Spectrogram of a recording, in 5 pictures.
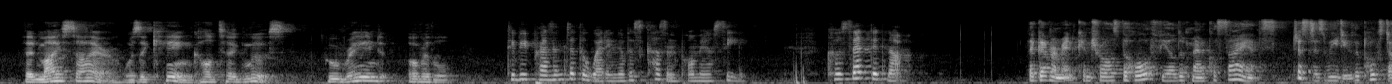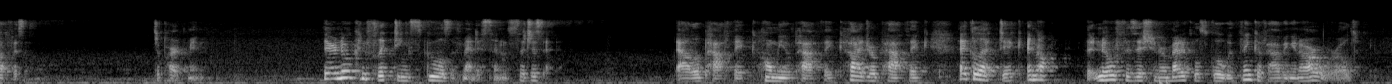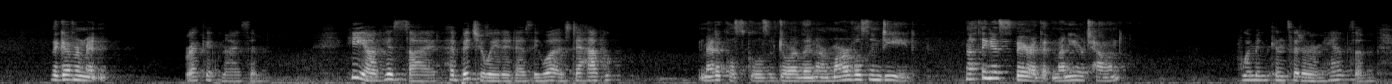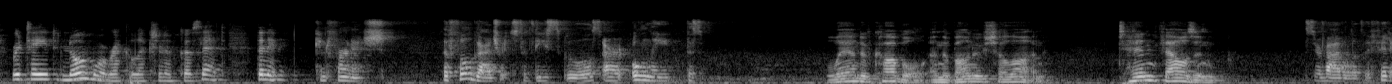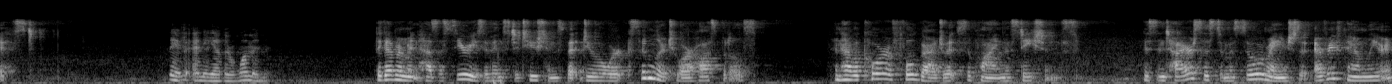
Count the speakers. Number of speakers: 3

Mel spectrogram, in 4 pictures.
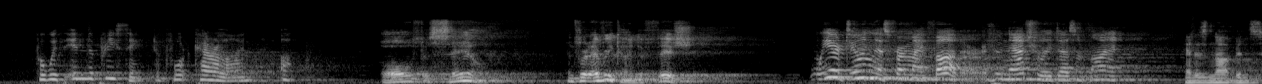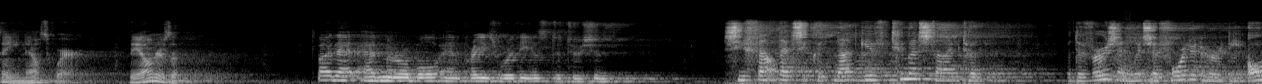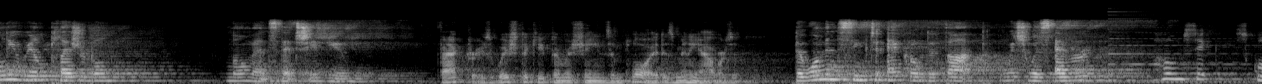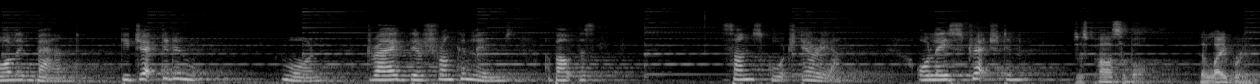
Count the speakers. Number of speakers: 6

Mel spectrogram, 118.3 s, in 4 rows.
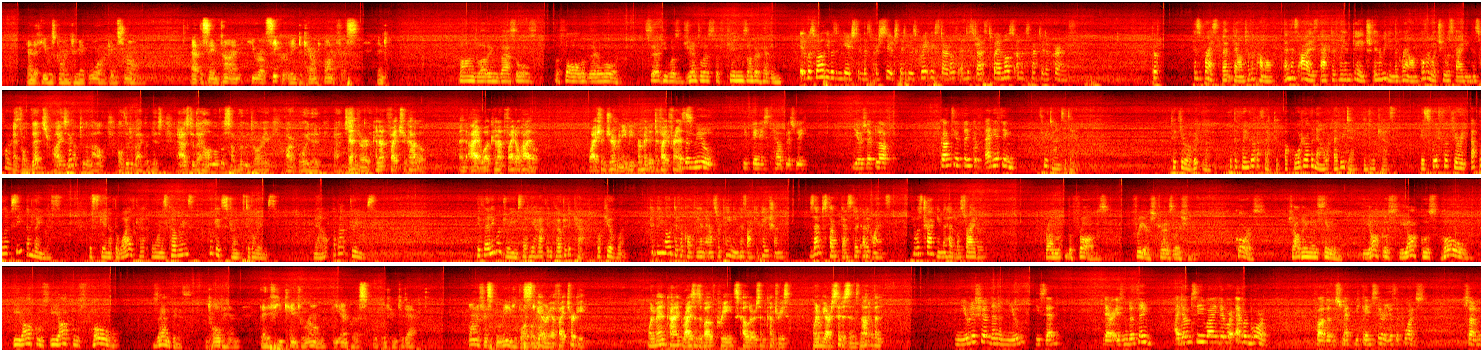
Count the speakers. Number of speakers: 8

